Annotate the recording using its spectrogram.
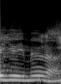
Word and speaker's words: Uemura: it was bringing up some book. Yuya Uemura. – Uemura? I don't think so. – That's how you say it. Yuya Uemura.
